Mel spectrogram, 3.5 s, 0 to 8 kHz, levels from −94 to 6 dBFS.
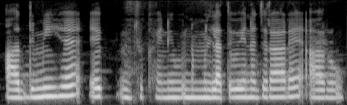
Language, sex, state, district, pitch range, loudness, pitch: Hindi, male, Bihar, West Champaran, 225-245 Hz, -15 LUFS, 230 Hz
